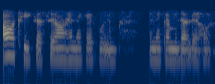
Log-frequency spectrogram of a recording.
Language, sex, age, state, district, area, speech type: Assamese, female, 30-45, Assam, Dibrugarh, urban, conversation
